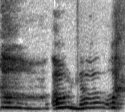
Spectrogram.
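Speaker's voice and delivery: a teacher's horrified "oh no", lightly acted; imitated dismayed teacher. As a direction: play the dismayed teacher in your head. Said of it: "I had my teacher saying".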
